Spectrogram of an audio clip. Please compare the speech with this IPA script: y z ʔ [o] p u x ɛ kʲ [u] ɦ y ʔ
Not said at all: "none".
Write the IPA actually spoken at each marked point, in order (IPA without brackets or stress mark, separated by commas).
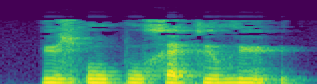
u, u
